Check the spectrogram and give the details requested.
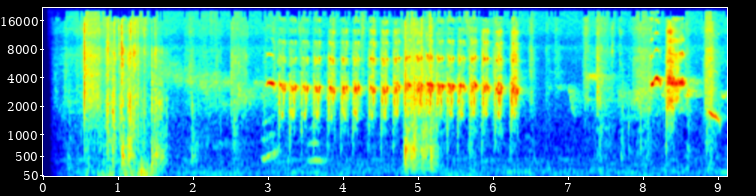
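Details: Greater green leafbird singing a song filled with kingfisher-style notes, played to lure other leafbirds into singing: a fast, even trill of sharp repeated notes in mid-clip, with loud knocking thuds before and during it.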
